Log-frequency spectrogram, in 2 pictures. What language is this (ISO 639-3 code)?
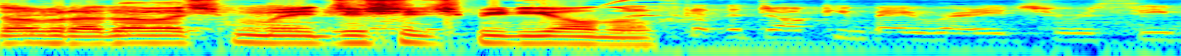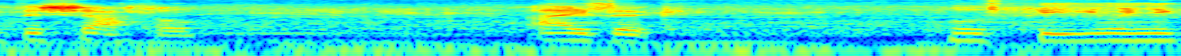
pol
